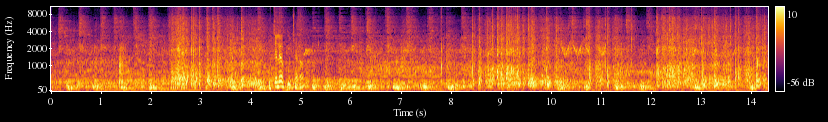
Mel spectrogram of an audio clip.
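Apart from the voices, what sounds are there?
fireworks exploding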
